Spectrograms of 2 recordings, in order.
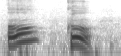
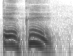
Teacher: يعني واو ضمة ليس معها ارتفاع لوسط اللسان. آباؤكو، اسمعوني جيدا، أوكو، وسط اللسان في وضع الراحة، اللسان لا يعمل.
